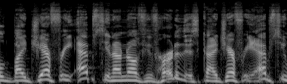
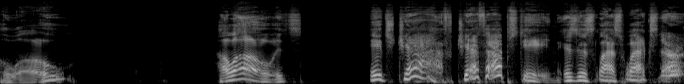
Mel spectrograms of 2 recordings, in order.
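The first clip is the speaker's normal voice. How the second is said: put-on slow, swooping, drawn-out, weird creepy childlike voice. Acting out a phone-call bit, speaker uses a creepy childlike Jeffrey Epstein voice. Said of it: "this weird, creepy, childlike voice".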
